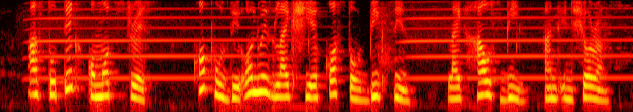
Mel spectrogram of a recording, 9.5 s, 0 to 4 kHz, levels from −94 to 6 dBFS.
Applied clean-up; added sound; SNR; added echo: none; Harmonica; 19 dB; none.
